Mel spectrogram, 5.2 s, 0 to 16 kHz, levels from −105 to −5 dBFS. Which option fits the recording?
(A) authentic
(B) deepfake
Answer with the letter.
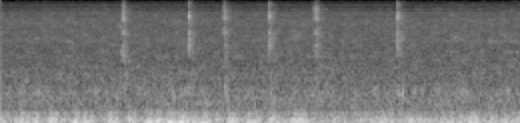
B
